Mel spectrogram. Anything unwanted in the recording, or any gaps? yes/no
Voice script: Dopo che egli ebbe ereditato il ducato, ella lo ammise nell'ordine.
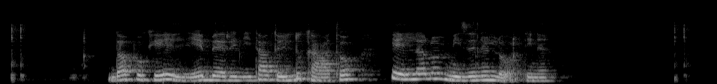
no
